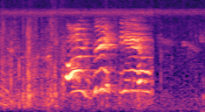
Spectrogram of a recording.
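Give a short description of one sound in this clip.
A young child shouts excitedly from a distance.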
